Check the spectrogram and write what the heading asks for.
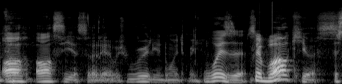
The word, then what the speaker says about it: Arceus: you also said Arceus earlier, which really annoyed me. What is it? Say what? Arceus. It's not Arceus. It's What is Arceus. It's not Arceus. The Pokemon It's Arceus. Arceus.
